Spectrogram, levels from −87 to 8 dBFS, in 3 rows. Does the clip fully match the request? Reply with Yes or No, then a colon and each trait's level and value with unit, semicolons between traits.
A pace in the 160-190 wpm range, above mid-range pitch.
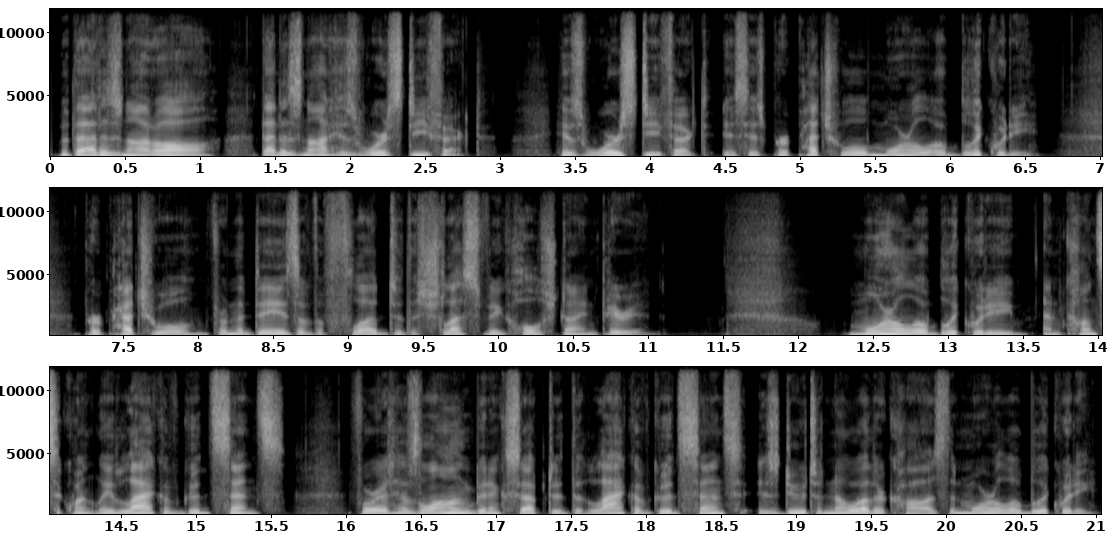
No: average, 165 wpm; low, 110 Hz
